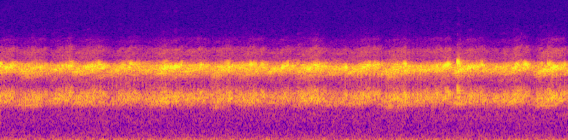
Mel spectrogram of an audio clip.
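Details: Many wild frogs croaking in a spring wetland behind a house, recorded live: a dense, unbroken chorus of overlapping trilling calls, holding steady in a middle and a higher pitch band throughout, with no other sounds.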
